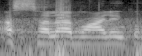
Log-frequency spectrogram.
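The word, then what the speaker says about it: السلام عليكم: যেমন আসসালামু আলাইকুম। হামজা উচ্চারণ করা, সিন উচ্চারণ করা, মিমের পেশ উচ্চারণ করা।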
